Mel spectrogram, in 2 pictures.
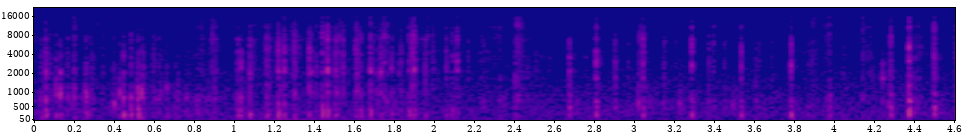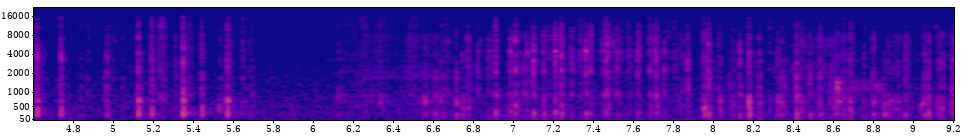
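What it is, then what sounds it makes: Cardboard box tapped and scratched. Fingertips and nails tap and scratch a hollow, black rigid cardboard box with a textured paper surface. The result is a quiet run of short, dry, bright clicks mixed with crinkly scratching that briefly falls silent near the six-second mark. Denser scratching then resumes to the end.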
